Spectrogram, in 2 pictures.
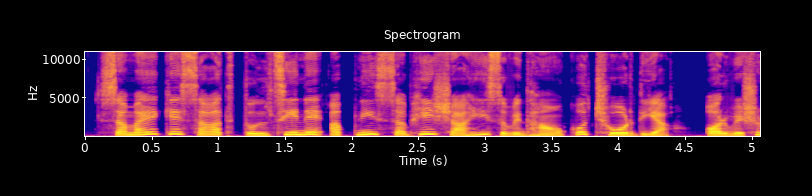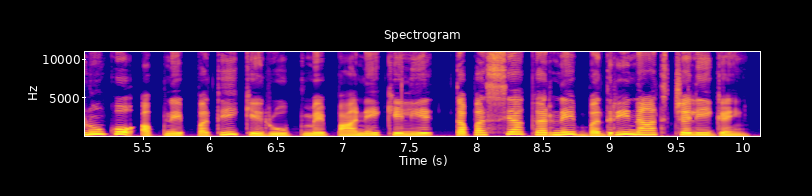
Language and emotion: Hindi, neutral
